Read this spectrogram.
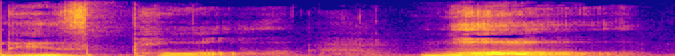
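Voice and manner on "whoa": startled whoa. A narrator's reading. Kitten yanked off by rope.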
